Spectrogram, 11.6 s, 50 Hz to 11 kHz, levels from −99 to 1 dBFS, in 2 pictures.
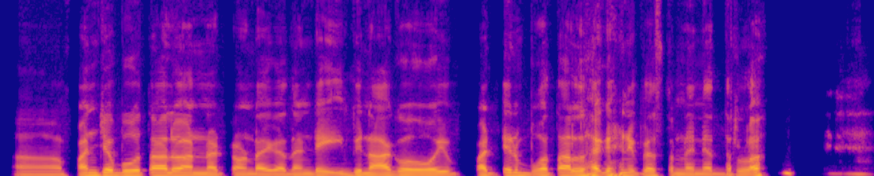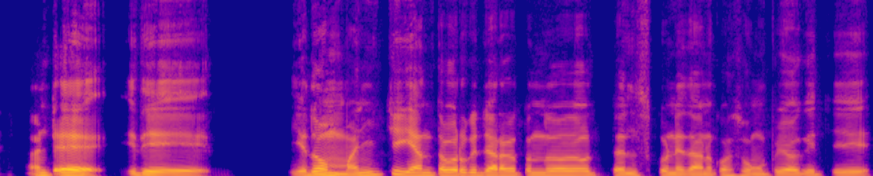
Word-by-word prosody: ఆహ్, 95 0 -6
పంచభూతాలు 145 0 +2
అన్నట్టు 125 -2 -3
ఉంటాయి 115 0 -1
కదండీ! 115 +3 -2
ఇవి 135 +6 -2
నాకు 125 +1 +2 0.5
పట్టిన 135 +7 -1
భూతాలులాగా 135 0 +2
అనిపిస్తున్నాయి 125 -4 -3
నిద్రలో. 125 +4 0 1.0
అంటే - - +5 0.5
ఇది 130 -1 +4 1.0
ఏదో 180 +6 +4 0.2
మంచి 170 - -1
ఎంతవరకు 155 +2 +1
జరుగుతుందో 135 0 0 0.4
తెలుసుకునే 125 +1 -3
దాని 120 -1 0
కోసం 120 0 -6
ఉపయోగించి, 110 -1 -4
130 Hz, 110 wpm, -22 LUFS, 120-140 Hz, 1.0 s, అంటే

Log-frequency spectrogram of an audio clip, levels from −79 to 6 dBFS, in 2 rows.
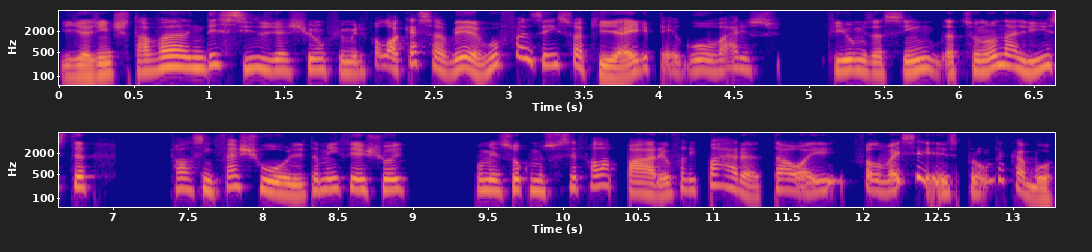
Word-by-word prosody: e 105 +1 -2
a 100 - +3
gente 120 +3 +1
tava 180 +7 +4
indeciso 180 -2 0
de 150 - -1
assistir 150 +1 -2
um 160 - -3
filme, 135 -4 -4
ele 130 - -11
falou: - - -1
"Ó - - 0
quer 240 - -1
saber? 165 - +3
Vou 200 - -1
fazer 250 -2 -2
isso 220 -1 -2
aqui." 100 - +2
Aí 95 - +6
ele 175 - -3
pegou 145 0 -4
vários 160 +2 -5 0.3
filmes 150 -1 +2
assim, 135 +5 0
adicionou 145 +7 +1
na 210 -2 +2
lista, 200 +8 +2 0.5
fala 190 0 -1
assim: 175 -1 -1
"Fecha 210 +4 -1
o - - +4
olho", 135 -5 +4
ele 125 - -4
também 180 +2 -1
fechou 180 -1 +2
e 180 - -3 0.4
começou 175 0 +1
começou: 165 -2 -3
"Você 200 - -2
fala 220 +4 -2
para." 145 -4 +3
Eu 135 - -1
falei: 175 +4 -7
"Para 200 - -2
tal." 175 +8 -1
Aí 320 -1 -2
falou: - - -2
"Vai - - +2
ser 405 -2 0
esse, - - -2
pronto 345 -2 -5
e - - -7
acabou." 335 - -2
175 Hz, 240 wpm, -23 LUFS, 145-200 Hz, 0.5 s, Aí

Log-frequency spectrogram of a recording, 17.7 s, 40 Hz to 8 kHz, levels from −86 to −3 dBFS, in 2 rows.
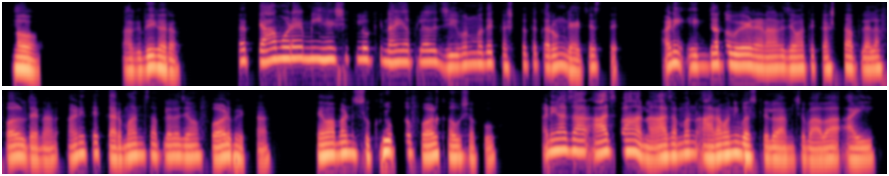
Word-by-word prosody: हो, 115 -5 +6 0.9
अगदी 110 +5 +1
खरं. 120 -7 +2 0.6
तर 200 - 0
त्यामुळे 220 +5 +2
मी 225 0 +1
हे 220 0 +3
शिकलो 220 0 -4
की 210 0 -16
नाही 185 0 0
आपल्याला 185 0 -3
जीवनमध्ये 160 +5 -2
कष्ट 140 +2 -8
तर 155 - -8
करून 140 +2 -1
घ्यायचेच 115 +3 -3
ते - - -8 0.5
आणि 165 +4 +2
एकदा 140 +3 -1
तो 165 - -1
वेळ 150 -1 +4
येणार 130 0 +1
जेव्हा 125 0 0
ते 130 - -7
कष्ट 125 +3 -6
आपल्याला 120 -1 -1
फळ 120 +2 +2
देणार 100 -1 -3 0.2
आणि 135 +5 +1
ते 150 - -2
कर्मांचा 125 +5 0
आपल्याला 125 0 -1
जेव्हा 120 0 0
फळ 115 +3 +4
भेटणार, 105 -6 -4 0.5
तेव्हा 130 +2 +5
आपण 150 +2 +3
सुखरुप 155 +8 +3
तो - - -1
फळ 120 +2 +4
खाऊ 115 -1 +1
शकू 105 -2 -7 0.5
आणि 170 - +1
आज 185 -1 +3
आ 170 -1 +4 0.2
आज 165 0 +3
पहा 170 -2 +4
ना 110 -4 0
आज 125 +2 +3
आपण 150 +3 +1
आरामाने 130 +4 +4
बसलेलो 120 -5 +1
आहे, 105 - +2
आमचे 105 +1 -5
बाबा-आई 105 +1 -1
130 Hz, 185 wpm, -24 LUFS, 115-165 Hz, 0.9 s, हो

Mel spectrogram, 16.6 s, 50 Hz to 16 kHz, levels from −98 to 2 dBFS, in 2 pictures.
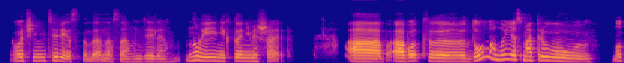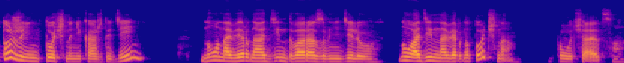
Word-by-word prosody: Очень 195 0 -5
интересно, 205 +2 -3
да, 80 -1 -5
на 80 +1 -9
самом 155 +1 -10
деле, 160 -1 -6 0.2
ну 230 +5 -1
и 200 -1 0
никто 185 +1 -3
не 180 0 -4
мешает. 180 -1 -7 0.8
А, 165 -1 +7
а 180 0 +6
вот, 190 +1 0
э, 170 -2 +2
дома, 355 - +1
ну, 265 0 -1
я 270 -3 +3
смотрю 190 -9 0 0.3
ну - - -6
тоже 300 - +3
инь 180 -2 -5
точно 185 -3 -1
не 160 0 -8
каждый 155 -1 -6
день, 305 - -3 0.8
но, 205 +7 -3
наверно, 185 -2 +2
1, 180 +2 -4
2 175 0 +4
раза 170 -2 +2
в 160 - -9
неделю. 160 -2 -4 0.3
Ну, 220 -1 0
1, 190 +1 +4
наверно, 175 0 0
точно 385 - -4 0.6
получается. 155 -2 -5
180 Hz, 135 wpm, -26 LUFS, 160-200 Hz, 0.8 s, А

